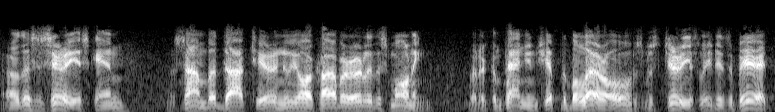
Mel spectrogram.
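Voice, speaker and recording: An actor playing a serious, plain-spoken intelligence chief in an old radio drama, grave and businesslike. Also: male voice, medium pitch, animated, fairly quick, natural voice. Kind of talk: 1940s radio drama acting. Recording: dull old radio recording.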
